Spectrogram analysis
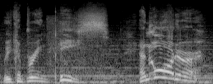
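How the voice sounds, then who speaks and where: A menacing Sith lord father, acted by a man, tempting and grandiose in a fan audio drama. His voice is a little high and swings widely in pitch, over loud cinematic music. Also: wildly swooping pitch, measured pace. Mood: commanding, tempting.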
